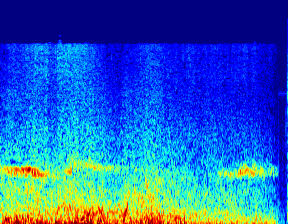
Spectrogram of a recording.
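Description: Intro sound effect under a logo animation: a deep, noisy rumble with a faint high tone over it, easing off slightly near the end.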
